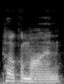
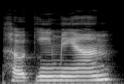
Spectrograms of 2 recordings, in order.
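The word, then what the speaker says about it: Pokémon: in so for example instead of pokemon which is a very simple word they were like pokey man no it's not pokey man and you know that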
